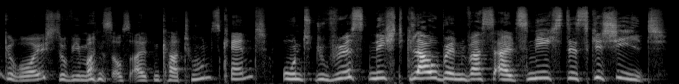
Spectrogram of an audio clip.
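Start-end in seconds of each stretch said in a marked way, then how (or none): 2.8-6.7 slow, dramatic teaser voice; clickbait video narrator. Pretend. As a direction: tease it like a cheap cliffhanger.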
